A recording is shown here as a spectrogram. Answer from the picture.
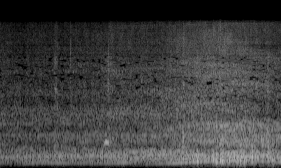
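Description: A pickup truck's engine running as it drives up and passes close by, growing steadily louder toward the end.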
